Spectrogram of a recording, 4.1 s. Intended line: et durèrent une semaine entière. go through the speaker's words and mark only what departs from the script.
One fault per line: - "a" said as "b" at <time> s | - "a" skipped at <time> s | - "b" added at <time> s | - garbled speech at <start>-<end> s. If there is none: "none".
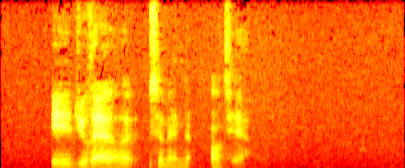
- "une" skipped at 1.4 s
